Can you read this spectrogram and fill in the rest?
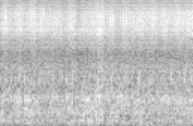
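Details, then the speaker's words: Pressure canner canning turnips, heat turned from high to medium: weighted regulator jiggles continuously with steady hissy rattle, should slow to about four to five jiggles a minute; normal regulation. "it's gonna take a little bit for that you know continuous jiggling to slow down to where it's supposed to be but it will get there but you see it jiggles and it wiggles and dances around there"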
